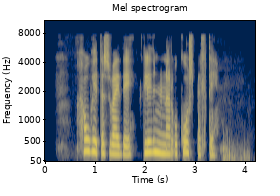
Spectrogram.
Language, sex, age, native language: Icelandic, female, 40-49, Icelandic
